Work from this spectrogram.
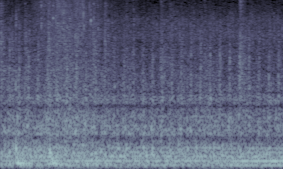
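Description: A video game helicopter in Ghost Recon Wildlands: its rotor chops steadily at a low pitch under a dense engine rumble, continuous and fairly loud throughout.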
